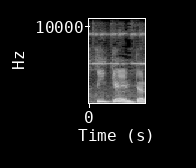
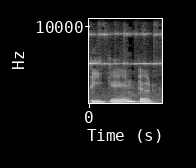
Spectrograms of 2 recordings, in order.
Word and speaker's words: Tkinter: Yes, it's spelled as TK Inter, right?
